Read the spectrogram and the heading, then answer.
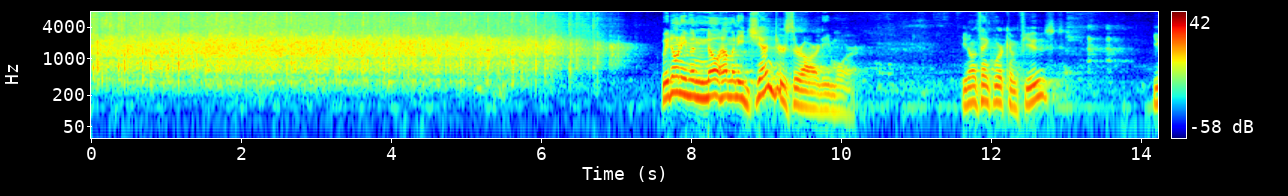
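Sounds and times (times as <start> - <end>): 
crowd applauding: 0.0 - 7.3
speech: 7.6 - 10.2, 11.6 - 13.1
laughter: 10.3 - 11.4, 12.9 - 14.0.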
